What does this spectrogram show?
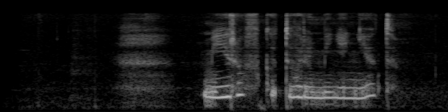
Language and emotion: Russian, sad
